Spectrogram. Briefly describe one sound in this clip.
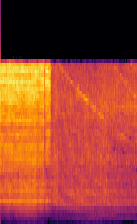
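An angle grinder spins down and fades out.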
